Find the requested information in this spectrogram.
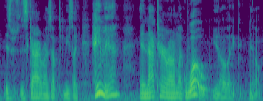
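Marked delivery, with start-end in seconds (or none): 1.8-2.4 high, loud call to a stranger. Retold or imitated. Stranger calling out after the comic, loud. 3.7-4.2 high, loud startled whoa. Retold or imitated. Comic startled by stranger, loud whoa. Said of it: "I shout, like".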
